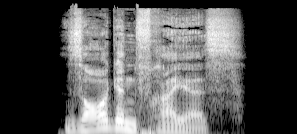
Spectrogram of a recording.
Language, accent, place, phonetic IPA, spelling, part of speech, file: German, Germany, Berlin, [ˈzɔʁɡn̩ˌfʁaɪ̯əs], sorgenfreies, adjective, De-sorgenfreies.ogg
- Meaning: strong/mixed nominative/accusative neuter singular of sorgenfrei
